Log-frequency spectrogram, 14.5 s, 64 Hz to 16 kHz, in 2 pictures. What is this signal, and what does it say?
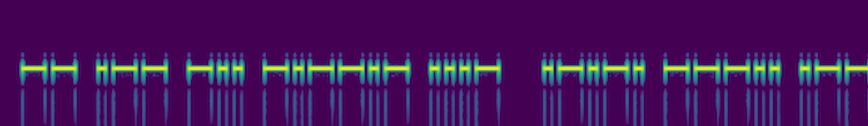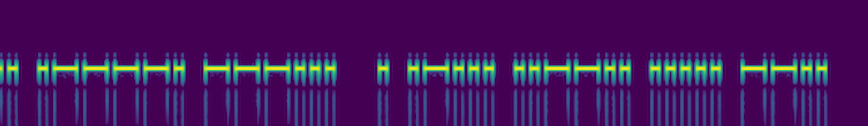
Morse code, heard as a keyed tone, about 19 wpm, 800 Hz. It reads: MWD)V <AR>8P': E<AS>?5Z
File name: morse mp3 / revision19-vitesse 18 mots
